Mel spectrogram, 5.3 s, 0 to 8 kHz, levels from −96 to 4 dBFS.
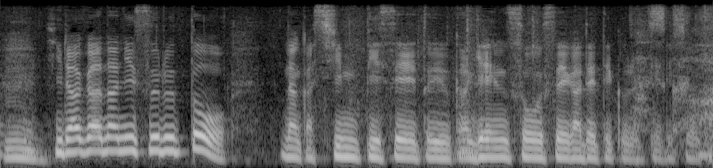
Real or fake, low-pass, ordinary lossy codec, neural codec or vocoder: real; 7.2 kHz; none; none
